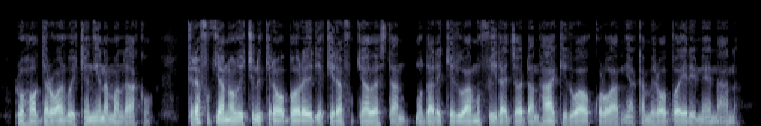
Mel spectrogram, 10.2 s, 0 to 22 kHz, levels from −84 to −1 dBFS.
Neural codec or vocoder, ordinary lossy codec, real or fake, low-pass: codec, 24 kHz, 0.9 kbps, WavTokenizer, medium speech release version 2; MP3, 48 kbps; fake; 10.8 kHz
